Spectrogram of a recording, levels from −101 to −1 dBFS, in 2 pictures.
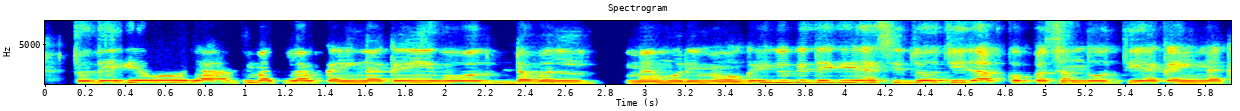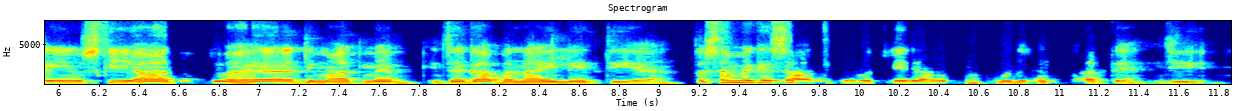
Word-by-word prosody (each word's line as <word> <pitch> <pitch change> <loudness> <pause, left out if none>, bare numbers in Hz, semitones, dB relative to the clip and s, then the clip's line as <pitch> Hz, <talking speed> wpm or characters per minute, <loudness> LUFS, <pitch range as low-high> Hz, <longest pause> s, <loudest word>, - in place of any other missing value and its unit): तो 225 - +3
देखिए 245 +3 +2
वो 265 0 +3
याद 240 0 +1
मतलब 235 0 +1
कहीं 220 -1 +2
न 230 0 +2
कहीं 235 0 +2
वो 230 +1 +4 0.2
डबल 220 +3 +1 0.2
मेमोरी 215 +1 +2
में 220 -1 -1
हो 195 - +2
गयी 240 +4 +1
क्योंकि 275 +1 -1
देखिए 265 0 +1
ऐसी 255 0 -3
जो 255 - +4
चीज़ 250 0 -1
आपको 240 +1 0
पसंद 235 -1 -1
होती 225 0 0
है, 230 - +3
कहीं 225 -2 +2
न 225 - +2
कहीं 230 0 +1
उसकी 230 0 0
याद 210 0 +2 0.2
जो 205 - +2
है 200 0 +3
दिमाग़ 205 -1 -1
में 205 0 +2 0.3
जगह 200 0 +1
बना 195 0 +1
ही 195 0 +3
लेती 170 -3 -2
है। 165 +3 -6
तो - - -2
समय 265 -1 +2
के 260 0 +1
साथ 230 -3 -1
ही 230 - -6
वो 230 - 0
चीज़ 225 0 +2
हम 225 0 -1 0.2
भूल 210 +2 -3
नहीं 210 - -2 0.2
पाते 170 0 -3
हैं। 180 +3 -11
जी। 180 +1 -5
225 Hz, 255 wpm, -23 LUFS, 205-235 Hz, 0.3 s, वो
